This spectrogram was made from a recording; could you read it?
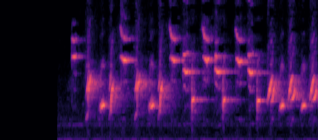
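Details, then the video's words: Goldfinch song of about two seconds: a lively, jangling stream of short chirps and slurred notes at a brisk pace, with a faint low hum behind. "Clean Song of the GOLDFINCH | Chant chardonneret"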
